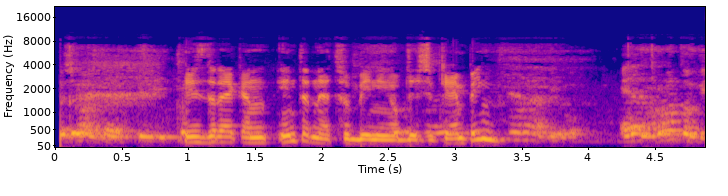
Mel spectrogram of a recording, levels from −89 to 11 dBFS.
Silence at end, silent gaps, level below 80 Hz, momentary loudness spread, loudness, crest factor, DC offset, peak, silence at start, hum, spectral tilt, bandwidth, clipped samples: 0 s; none; -54 dBFS; 10 LU; -13 LUFS; 12 dB; under 0.1%; 0 dBFS; 0.05 s; none; -4.5 dB/octave; 9.2 kHz; under 0.1%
